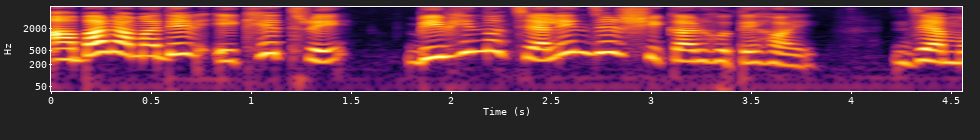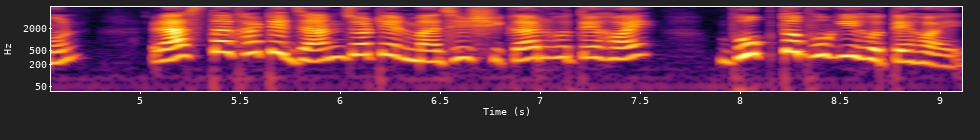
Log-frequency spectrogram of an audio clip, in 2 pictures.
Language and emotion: Bengali, neutral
